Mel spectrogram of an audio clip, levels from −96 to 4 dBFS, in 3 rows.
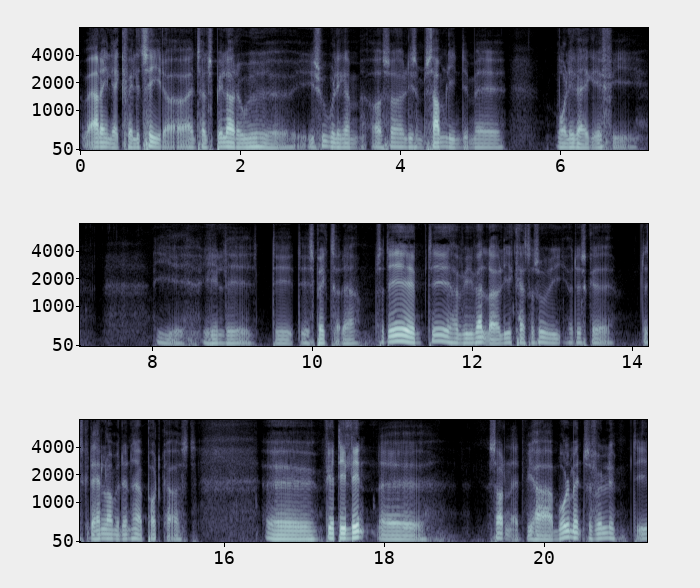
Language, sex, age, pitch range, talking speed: Danish, male, 40-59, 95-110 Hz, 195 wpm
